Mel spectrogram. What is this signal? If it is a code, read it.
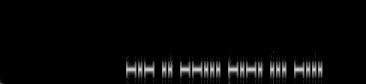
Morse code, heard as a keyed tone, about 37 wpm, 700 Hz. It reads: KI7CSB
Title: USA Call Signs - 3x Character Spacing - 40wpm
